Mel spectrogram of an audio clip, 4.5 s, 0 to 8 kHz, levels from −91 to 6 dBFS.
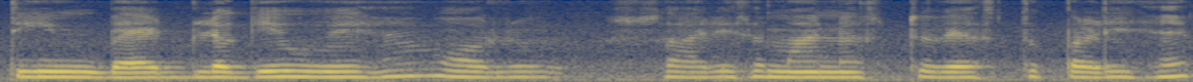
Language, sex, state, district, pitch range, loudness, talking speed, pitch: Hindi, female, Chhattisgarh, Raipur, 190-205 Hz, -15 LUFS, 160 wpm, 195 Hz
